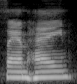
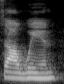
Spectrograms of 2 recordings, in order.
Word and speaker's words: Samhain: Now, when you look at the word, it looks like it's Samhain, but it's pronounced Samhain. Kind of like Versace and Versace.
